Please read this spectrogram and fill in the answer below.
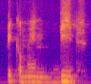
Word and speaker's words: recommended: Therefore, what we are going to do is add this sound id. Decide, decided. Recommend, recommended.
